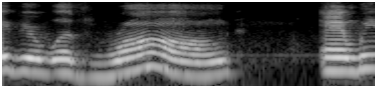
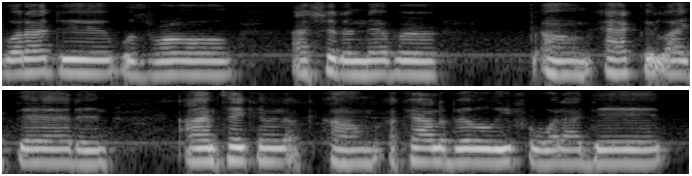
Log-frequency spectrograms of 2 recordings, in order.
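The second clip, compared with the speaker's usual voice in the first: put-on flat, emotionless tone, quieter; 3 semitones lower, 6 dB quieter than usual. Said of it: "with no feeling and no tears, and his affect was flat".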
